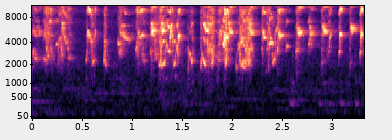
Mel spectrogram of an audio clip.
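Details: Caged lovebirds, euwing green opaline and lutino colour forms, chirping in the morning: dense, continuous bursts of high, scratchy tweets and chatter overlapping almost without pause.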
